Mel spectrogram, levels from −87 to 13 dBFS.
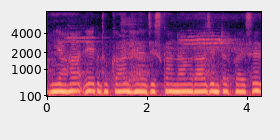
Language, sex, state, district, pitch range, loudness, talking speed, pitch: Hindi, female, Bihar, Vaishali, 195-200 Hz, -11 LUFS, 125 wpm, 195 Hz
